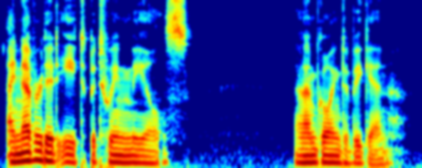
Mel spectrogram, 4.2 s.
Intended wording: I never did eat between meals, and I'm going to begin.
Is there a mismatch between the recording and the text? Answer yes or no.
no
